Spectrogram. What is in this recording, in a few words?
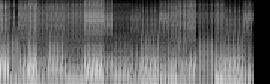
Glitchy, Beats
